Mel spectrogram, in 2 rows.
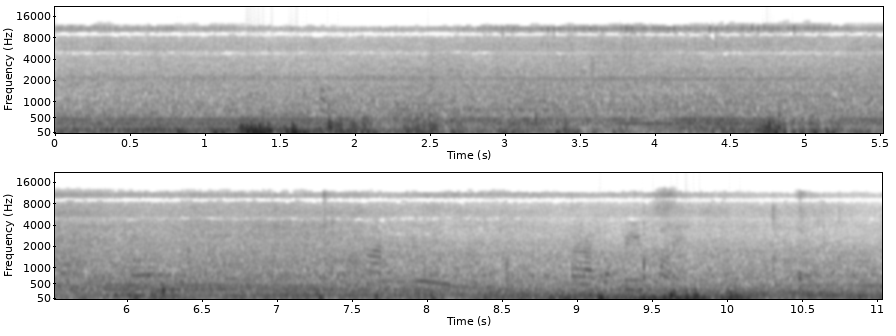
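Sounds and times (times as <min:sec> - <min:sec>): street hum and hiss: 0:00.0 - 0:11.0
wind buffeting microphone: 0:00.1 - 0:11.0.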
